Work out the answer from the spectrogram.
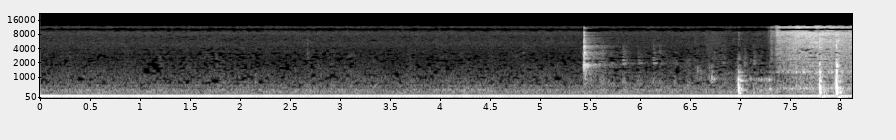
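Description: Chopped onions hitting hot oil in an Instant Pot's steel inner pot on sauté mode: a loud sizzle starts suddenly about seven seconds in, with a few sharp taps as the chopper container is knocked against the pot. Before that there is only a steady low hum and two faint clicks.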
